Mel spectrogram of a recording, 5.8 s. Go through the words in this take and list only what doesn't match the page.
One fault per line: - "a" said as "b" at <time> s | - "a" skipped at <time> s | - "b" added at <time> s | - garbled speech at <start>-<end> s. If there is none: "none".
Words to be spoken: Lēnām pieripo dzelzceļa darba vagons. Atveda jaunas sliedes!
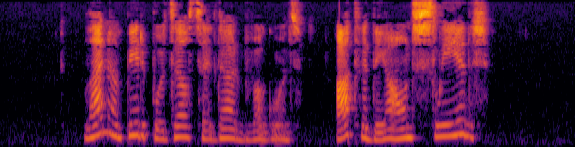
none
